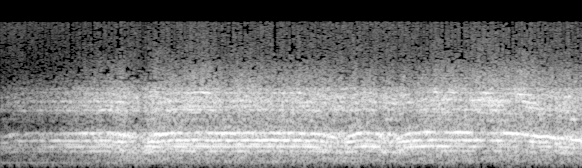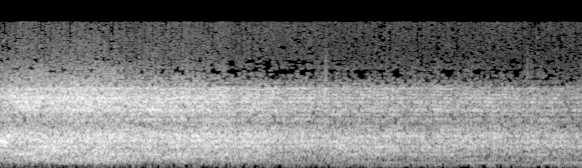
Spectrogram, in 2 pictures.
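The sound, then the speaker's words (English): A train that left Washington rumbles along steadily while its whistle sounds in a long, wavering blast that fades after several seconds, leaving the continuous roar of the moving cars. “the colonel boarded train at Washington.”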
